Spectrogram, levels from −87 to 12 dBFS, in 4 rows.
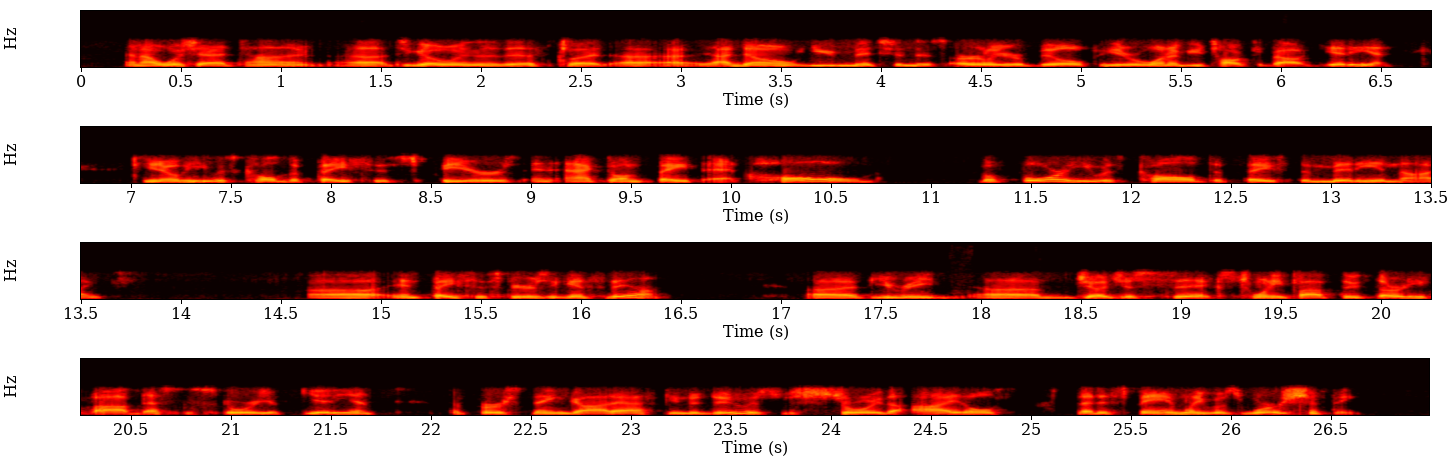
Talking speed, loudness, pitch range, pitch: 200 wpm, -25 LUFS, 120-145 Hz, 125 Hz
